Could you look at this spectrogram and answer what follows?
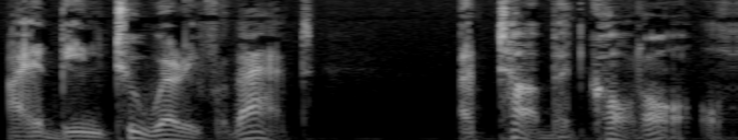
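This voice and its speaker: An actor narrating as a nervous, obsessive man confessing a murder in a radio drama, his delivery intense and feverish, moving between hushed whispers and sudden outbursts. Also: low-pitched, very animated, measured pace, creaky, husky, no echo, exaggerated voice.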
